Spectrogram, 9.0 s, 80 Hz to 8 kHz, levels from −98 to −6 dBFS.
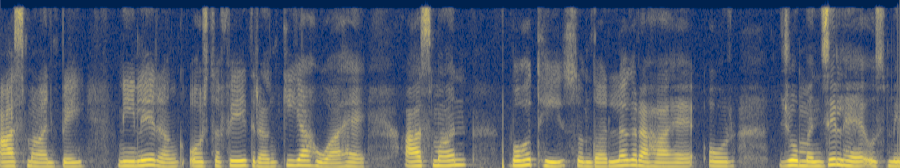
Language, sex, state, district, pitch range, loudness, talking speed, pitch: Hindi, female, Chhattisgarh, Korba, 190-225 Hz, -17 LUFS, 145 wpm, 200 Hz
